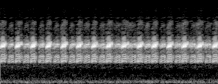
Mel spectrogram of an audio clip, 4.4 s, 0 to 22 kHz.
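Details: Frogs chorusing in a Korean water-parsley (minari) field on 14 May 2021: dense, steady rattling croaks pulsing about three times a second, bright and raspy, many voices overlapping with no other sounds.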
